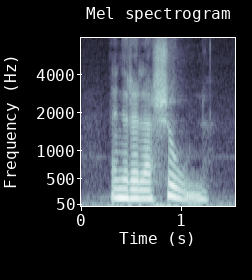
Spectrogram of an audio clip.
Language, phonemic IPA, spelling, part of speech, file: Swedish, /rɛlaˈɧuːn/, relation, noun, Sv-relation.ogg
- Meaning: 1. relation; how two things may be associated 2. relation; set of ordered tuples 3. relation; retrievable by a database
